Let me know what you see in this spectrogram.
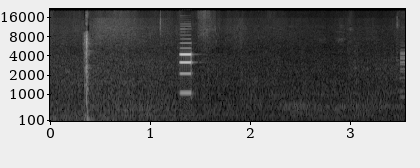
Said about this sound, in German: Das ist so ein Hinterhofeingang. Mal schauen. Ich klingel mal.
